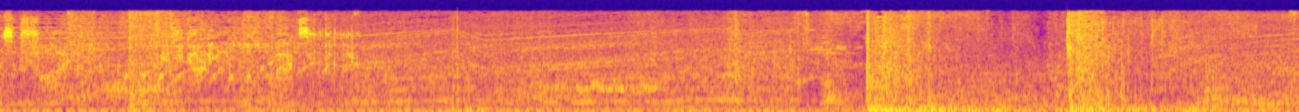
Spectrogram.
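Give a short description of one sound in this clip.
A powerful car engine drones steadily, its pitch rising and falling.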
